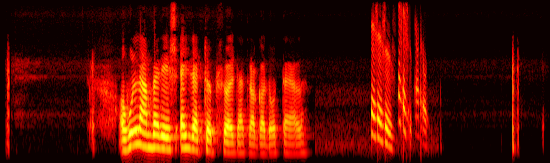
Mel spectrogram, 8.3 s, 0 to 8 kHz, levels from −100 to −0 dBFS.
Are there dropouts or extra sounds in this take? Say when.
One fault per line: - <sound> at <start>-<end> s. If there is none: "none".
- chirp at 5.6-6.5 s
